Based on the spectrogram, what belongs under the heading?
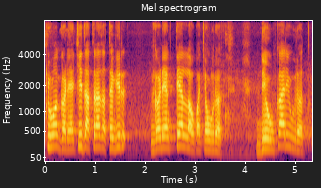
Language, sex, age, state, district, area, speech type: Goan Konkani, male, 45-60, Goa, Canacona, rural, spontaneous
